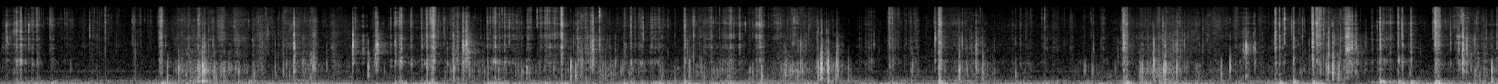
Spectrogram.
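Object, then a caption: Bar of soap cut with a small knife. A small knife slices crumbly shavings off a solid, dry orange soap bar held in the hand. Repeated crisp, crackling cuts and crumbling scrapes come in dense bursts, with bright edges over a low background rumble.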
